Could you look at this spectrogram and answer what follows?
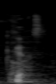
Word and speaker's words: Goss: I'll forgive that mispronunciation of my last name. It happens a lot. It's Goss. Goss.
